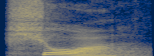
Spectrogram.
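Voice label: "сёа" Komi, female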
